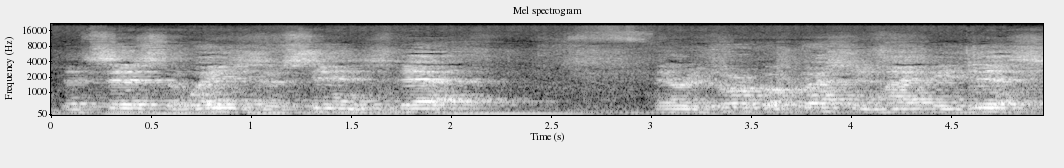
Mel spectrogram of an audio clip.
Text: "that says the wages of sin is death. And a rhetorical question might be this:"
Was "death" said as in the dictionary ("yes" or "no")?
yes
